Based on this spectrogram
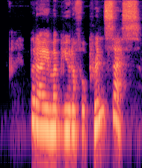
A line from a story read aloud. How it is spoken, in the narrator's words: said the princess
